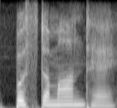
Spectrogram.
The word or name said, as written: William Alexander Bustamante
